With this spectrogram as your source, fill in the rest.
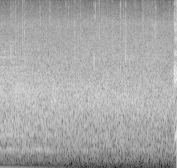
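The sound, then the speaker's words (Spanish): An audience applauds the King of Kings, Lord of Lords, steadily, a dense wash of many hands clapping at an even level, with a voice cutting in briefly at the very end. “Dale un aplauso al Rey de Reyes, al Señor de Señores y decirle, eso quiero para mi vida.”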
